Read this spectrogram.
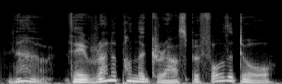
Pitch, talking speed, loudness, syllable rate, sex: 115 Hz, 190 wpm, -17 LUFS, 4.7 syllables/s, male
